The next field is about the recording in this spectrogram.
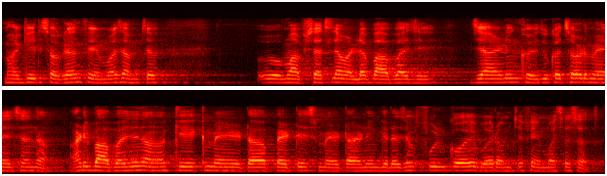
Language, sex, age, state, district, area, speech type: Goan Konkani, male, 18-30, Goa, Bardez, urban, spontaneous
